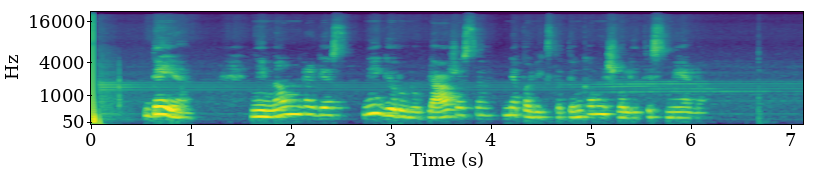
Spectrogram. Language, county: Lithuanian, Šiauliai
